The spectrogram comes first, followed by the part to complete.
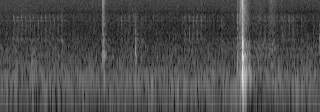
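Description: Quiet room tone with a faint click about a second in and one sharp knock near the end.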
